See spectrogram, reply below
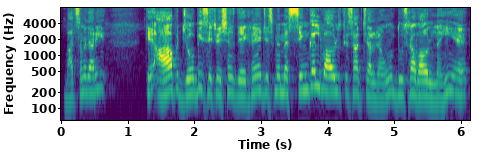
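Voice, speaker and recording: A man teaching spoken English to a class, spelling words letter by letter, slowing down to model sounds and checking that students follow. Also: sits high, a little mellow. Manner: slows down to demonstrate pronunciation. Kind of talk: classroom lecture.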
